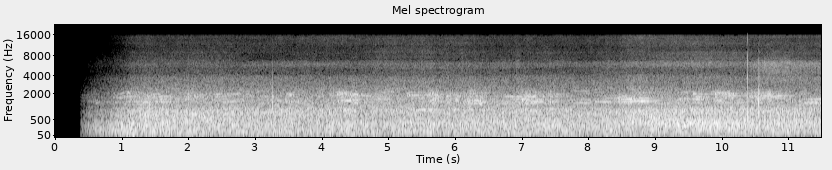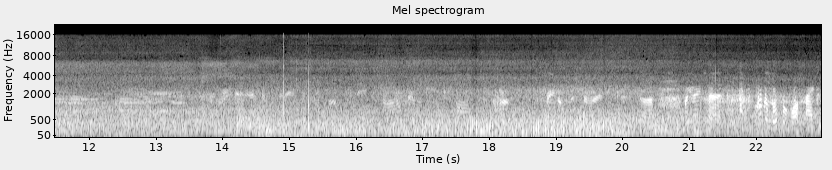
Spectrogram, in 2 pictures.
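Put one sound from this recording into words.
Waves crash and wash steadily onto a beach nearby.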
